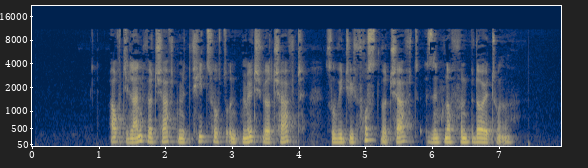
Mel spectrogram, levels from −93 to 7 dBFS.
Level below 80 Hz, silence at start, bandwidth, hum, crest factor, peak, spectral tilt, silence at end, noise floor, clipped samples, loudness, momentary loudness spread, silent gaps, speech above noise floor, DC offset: -52 dBFS; 1.15 s; 11.5 kHz; none; 18 dB; -2 dBFS; -5 dB/octave; 0.75 s; -69 dBFS; under 0.1%; -19 LUFS; 10 LU; none; 51 dB; under 0.1%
